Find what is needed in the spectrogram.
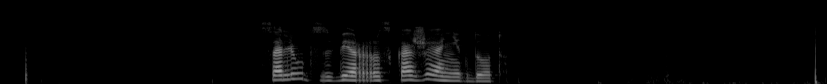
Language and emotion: Russian, neutral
